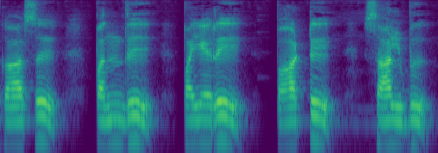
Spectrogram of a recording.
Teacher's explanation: ஆகிய ஆறு வலி உகரங்களும் சொல்லின் இறுதியில் வரும் சொல்லின் இறுதியில் வரும் வரும்பொழுது ஒரு மாத்திரைக்கு பதிலாக அரை மாத்திரை அளவே ஒலிக்கும் தனக்குரிய முழு மாத்திரையிலிருந்து குறைந்து ஒலிப்பதுதான் நம்ம குற்றியல் உகரம் அப்படின்னு சொல்றோம் அதற்கு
